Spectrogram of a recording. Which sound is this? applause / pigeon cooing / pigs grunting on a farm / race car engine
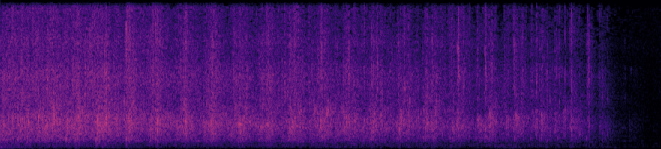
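applause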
